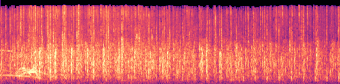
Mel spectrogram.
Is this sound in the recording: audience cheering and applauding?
yes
